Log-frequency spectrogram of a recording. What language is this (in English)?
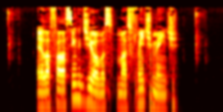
Portuguese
